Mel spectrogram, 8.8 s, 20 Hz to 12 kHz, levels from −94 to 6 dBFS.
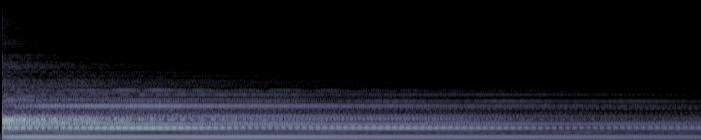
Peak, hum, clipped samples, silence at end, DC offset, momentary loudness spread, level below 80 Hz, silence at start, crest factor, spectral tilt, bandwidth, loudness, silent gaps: -20 dBFS; none; under 0.1%; 0 s; under 0.1%; 17 LU; -74 dBFS; 0 s; 18 dB; -12 dB/octave; 3 kHz; -40 LUFS; none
